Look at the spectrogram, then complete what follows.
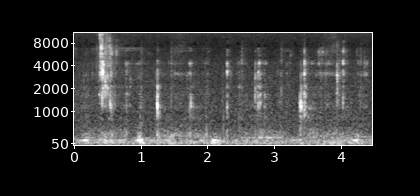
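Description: Faint chewing of a caramel-filled chocolate, heard as a scatter of soft mouth clicks and smacks.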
